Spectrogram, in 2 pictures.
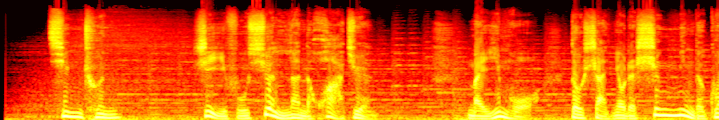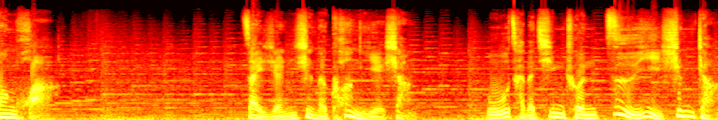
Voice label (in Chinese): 男 宣传片 大气激情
